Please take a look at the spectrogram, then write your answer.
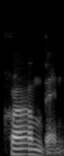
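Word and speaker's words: Khruangbin: How do you pronounce the band again, Darren? Krumbin.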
